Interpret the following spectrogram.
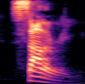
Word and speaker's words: salary: Salary. For wages, stress again on the first syllable, wage.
